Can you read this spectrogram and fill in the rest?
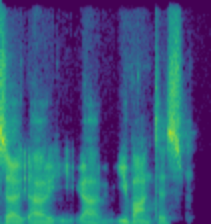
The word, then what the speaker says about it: Juventus: Okay, we're going to check in with Javantis. – Okay, and pronunciation is Juventus.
